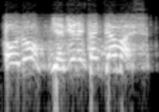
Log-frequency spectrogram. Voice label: on fire, mood high, speech; War Thunder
